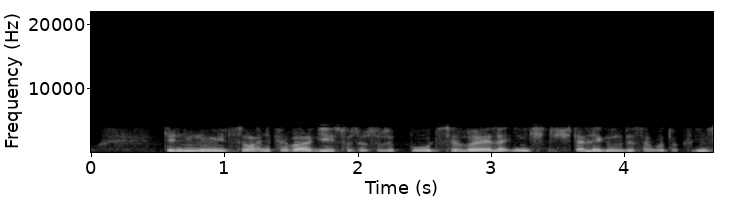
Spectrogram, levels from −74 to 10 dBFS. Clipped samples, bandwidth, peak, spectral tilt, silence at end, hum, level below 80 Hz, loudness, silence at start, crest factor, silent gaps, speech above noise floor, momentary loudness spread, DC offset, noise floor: under 0.1%; 4.5 kHz; -8 dBFS; -9.5 dB/octave; 0 s; none; -66 dBFS; -24 LUFS; 0.55 s; 14 dB; none; 29 dB; 11 LU; under 0.1%; -52 dBFS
